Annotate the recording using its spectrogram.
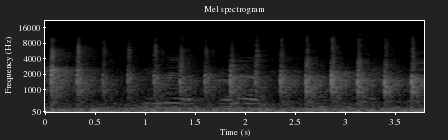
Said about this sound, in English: Thank you for that one applause.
